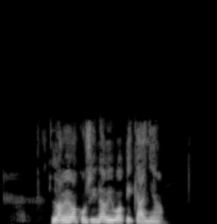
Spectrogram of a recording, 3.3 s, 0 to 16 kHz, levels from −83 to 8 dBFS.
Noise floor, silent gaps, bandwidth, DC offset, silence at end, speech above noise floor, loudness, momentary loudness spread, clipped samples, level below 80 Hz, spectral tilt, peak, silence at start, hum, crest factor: -63 dBFS; none; 7.6 kHz; under 0.1%; 0.85 s; 49 dB; -15 LUFS; 10 LU; under 0.1%; -58 dBFS; -7.5 dB/octave; -2 dBFS; 0.75 s; none; 16 dB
